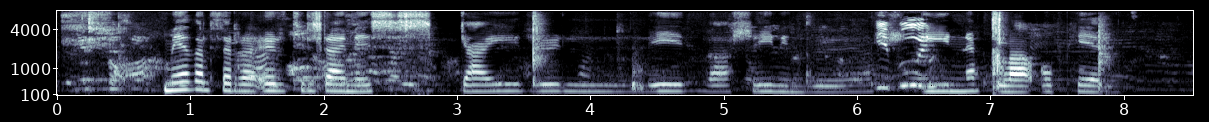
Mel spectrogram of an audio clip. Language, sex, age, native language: Icelandic, female, 18-19, Icelandic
